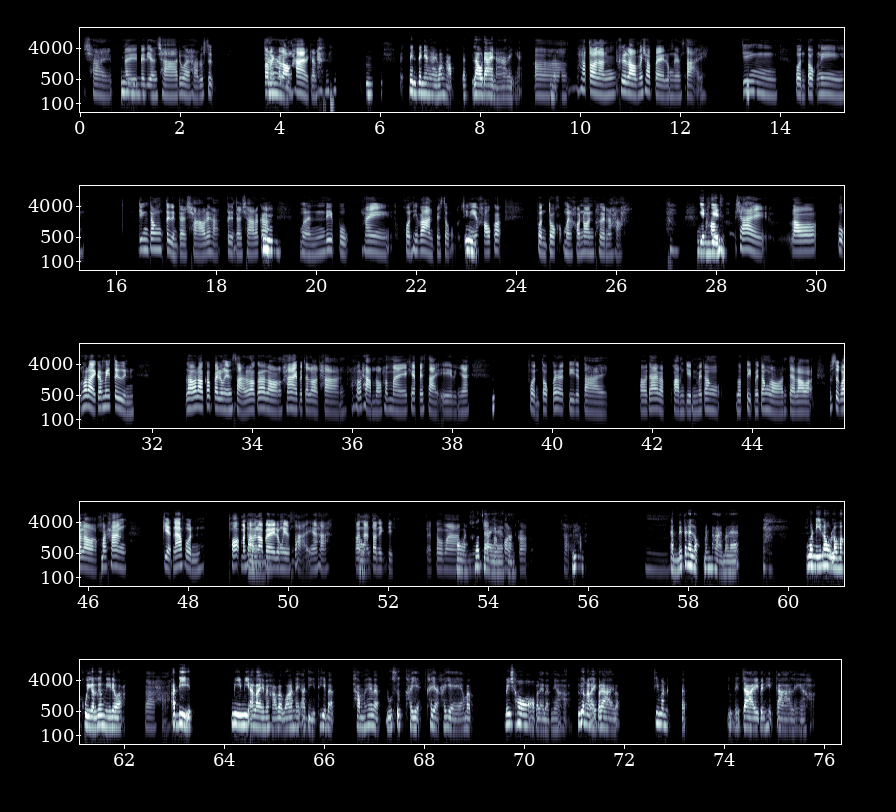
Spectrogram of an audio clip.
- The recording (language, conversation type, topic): Thai, unstructured, มีเหตุการณ์อะไรในอดีตที่ทำให้คุณรู้สึกขยะแขยงบ้างไหม?
- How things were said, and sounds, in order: other background noise; chuckle; tapping; chuckle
